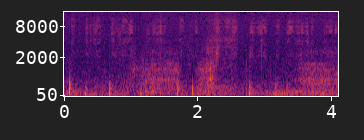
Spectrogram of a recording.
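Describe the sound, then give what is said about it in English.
Names being written up on a board: many short, scratchy marker strokes, each starting with a sharp tap, in an uneven rhythm with brief pauses between words. “So that's the other reason I'm writing them up here.”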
